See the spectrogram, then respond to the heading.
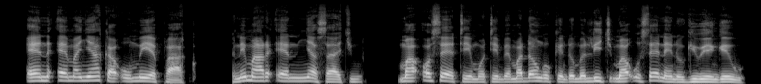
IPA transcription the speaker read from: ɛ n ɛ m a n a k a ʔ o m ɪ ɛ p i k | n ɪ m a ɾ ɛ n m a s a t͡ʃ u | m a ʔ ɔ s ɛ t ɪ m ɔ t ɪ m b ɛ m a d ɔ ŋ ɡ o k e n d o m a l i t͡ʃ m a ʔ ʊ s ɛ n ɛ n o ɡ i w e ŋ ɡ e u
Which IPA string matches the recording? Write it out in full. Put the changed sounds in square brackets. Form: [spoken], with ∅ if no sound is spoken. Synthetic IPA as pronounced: ɛ n ɛ m a [ɲ] a k a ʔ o m ɪ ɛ p [a] k | n ɪ m a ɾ ɛ n [ɲ] a s a t͡ʃ u | m a ʔ ɔ s ɛ t ɪ m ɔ t ɪ m b ɛ m a d ɔ ŋ ɡ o k e n d o m a l i t͡ʃ m a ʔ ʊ s ɛ n ɛ n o ɡ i w e ŋ ɡ e u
